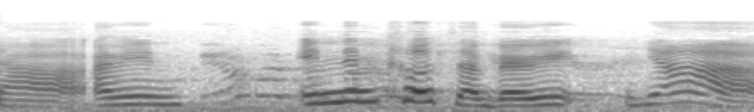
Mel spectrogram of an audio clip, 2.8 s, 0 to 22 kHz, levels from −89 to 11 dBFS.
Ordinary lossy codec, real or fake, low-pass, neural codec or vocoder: MP3, 64 kbps; real; 9.9 kHz; none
